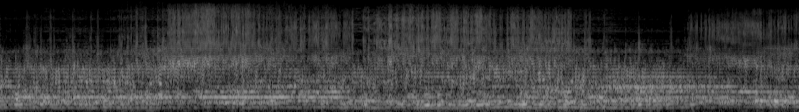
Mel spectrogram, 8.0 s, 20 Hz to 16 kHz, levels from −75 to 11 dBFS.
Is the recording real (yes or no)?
no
